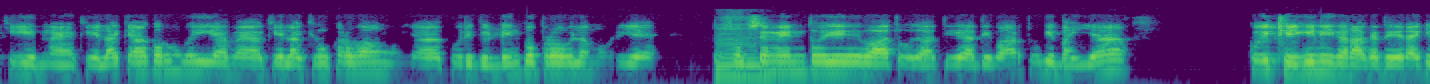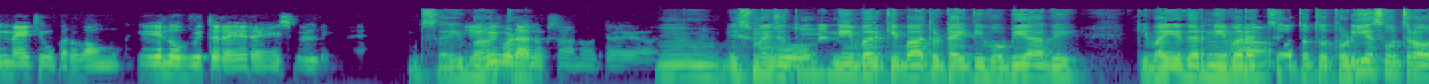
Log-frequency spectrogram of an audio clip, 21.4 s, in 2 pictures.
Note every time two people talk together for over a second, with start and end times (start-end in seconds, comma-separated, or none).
none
